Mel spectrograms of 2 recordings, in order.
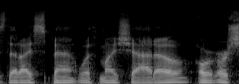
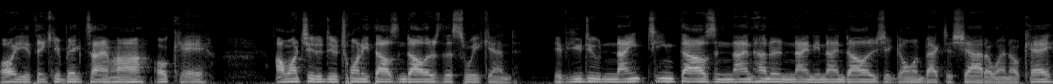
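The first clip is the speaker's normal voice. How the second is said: put-on talking with cigar in mouth, higher pitched; 4 semitones higher than usual. Retelling the GM's challenge, imitating talking with cigar in mouth. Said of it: "He always talked like he had a cigar in his mouth".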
